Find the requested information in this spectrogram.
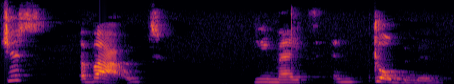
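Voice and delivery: ordinary delivery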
